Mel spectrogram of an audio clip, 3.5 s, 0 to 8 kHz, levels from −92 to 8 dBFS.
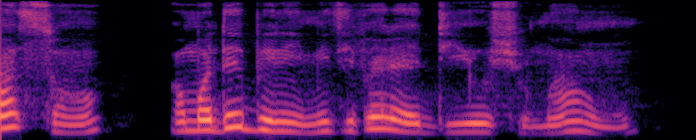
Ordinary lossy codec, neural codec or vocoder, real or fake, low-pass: none; none; real; none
